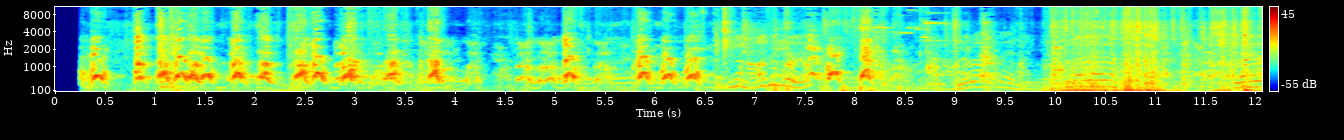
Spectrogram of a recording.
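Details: Jindo dog, an abandoned stray facing euthanasia during a rescue transport, barking in a fast series of sharp, repeated barks roughly four per second, then scattered barks mixed with people's voices and a burst of rumbling noise at the end.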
